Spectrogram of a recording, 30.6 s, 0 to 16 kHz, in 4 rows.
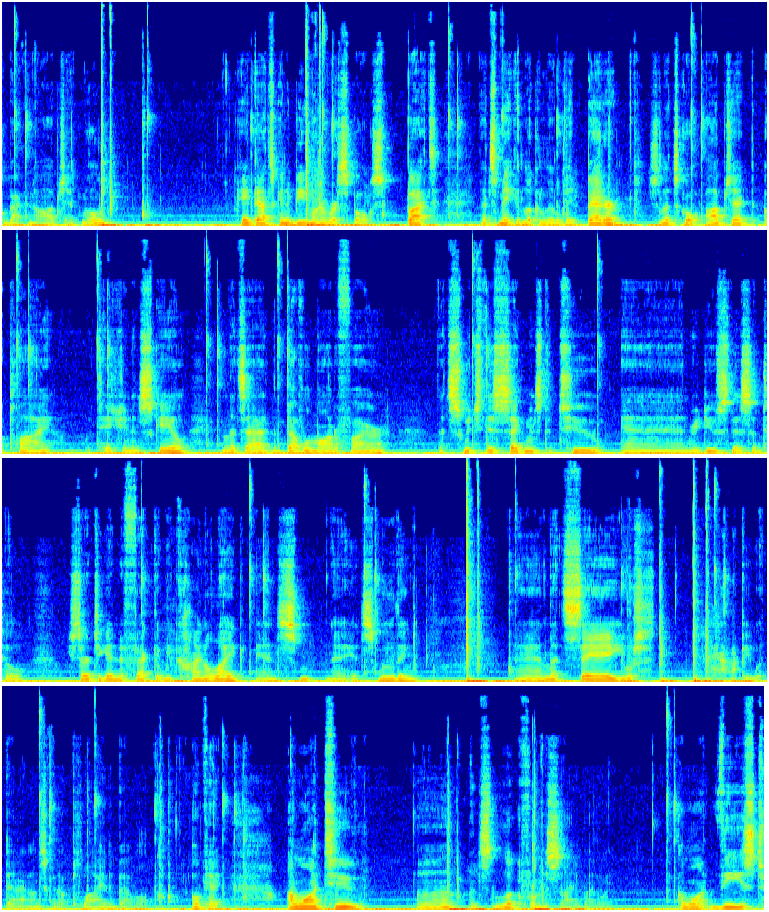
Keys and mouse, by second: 1.0 a, 3.1 ctrl+s, 9.8-15.5 drag, 17.9-20.8 drag, 20.1 a, 22.3 ctrl+s, 27.4 KP_1, 28.4 KP_3, 29.7-30.5 middle drag.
